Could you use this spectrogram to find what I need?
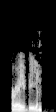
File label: "Arabian", English; adjectives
